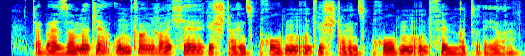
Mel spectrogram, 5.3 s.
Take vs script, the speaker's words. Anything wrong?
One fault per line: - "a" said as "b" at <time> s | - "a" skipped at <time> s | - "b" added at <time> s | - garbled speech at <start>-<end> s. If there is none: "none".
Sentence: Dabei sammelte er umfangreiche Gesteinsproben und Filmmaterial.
- "Gesteinsproben und" added at 3.1 s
